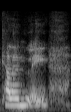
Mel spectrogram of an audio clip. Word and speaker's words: Calendly: from happening i use calendly say it right calendly which is just ten dollars a month um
